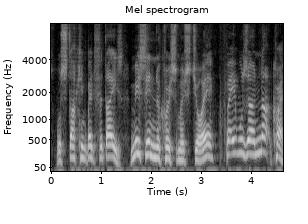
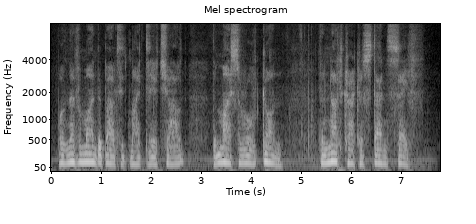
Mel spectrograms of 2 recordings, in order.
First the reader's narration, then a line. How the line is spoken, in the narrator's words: the doctor said softly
